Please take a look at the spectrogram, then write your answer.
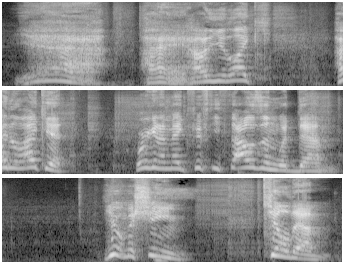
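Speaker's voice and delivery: high, loud mocking yell; jeering rogue. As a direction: cheer the machine on to kill. GM voices rogue ordering the kill.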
